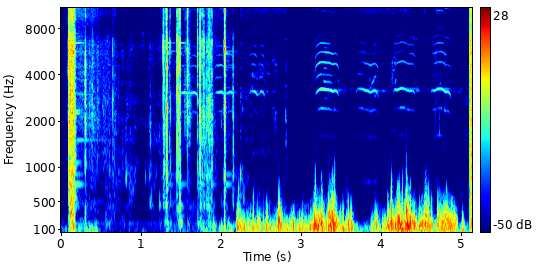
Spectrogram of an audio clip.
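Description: A sharp click at the start and a few more clicks about a second in, then a low rumble of handling noise with about six short, quick bird chirps over it in the second half.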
